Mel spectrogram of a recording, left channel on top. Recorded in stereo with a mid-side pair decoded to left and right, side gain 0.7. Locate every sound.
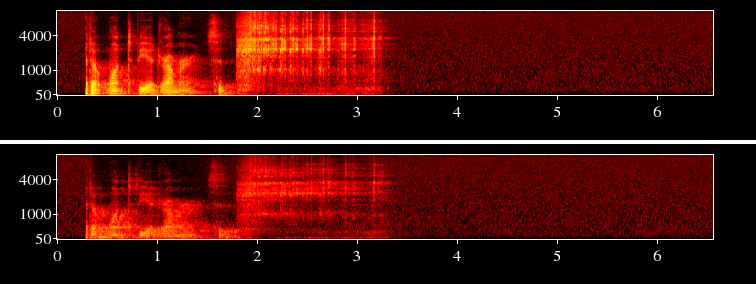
0.3 s a man speaking: 50° left, 1.5 m
1.8 s a whoosh: 55° left, 1.0 m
